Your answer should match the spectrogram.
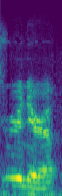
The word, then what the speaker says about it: Rhaenyra: Yeah, and we also get introduced to probably my favorite character as of now besides Rhaenyra. Is that how you pronounce her name? Yeah. Yeah. Besides Rhaenyra is Daemon.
